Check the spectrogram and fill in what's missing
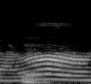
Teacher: Yeah, the R sound, like the rrr. They really roll their tongue on that R sound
